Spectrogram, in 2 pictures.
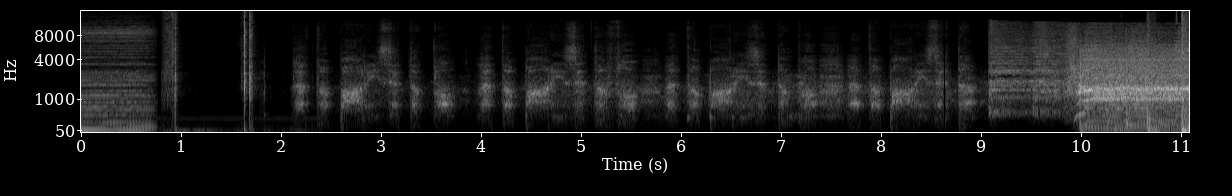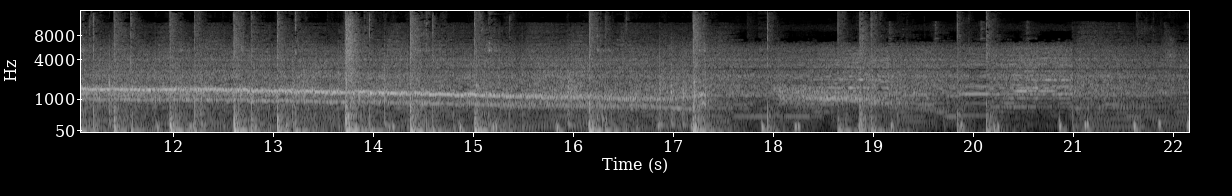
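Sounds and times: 
loud hard music: 0:09.2 - 0:22.1
punches hitting a punching ball backstage in a community hall: 0:10.5 - 0:21.9.

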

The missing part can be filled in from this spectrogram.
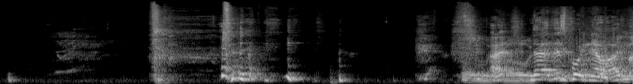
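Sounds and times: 
harsh coughs: 0:01.5 - 0:02.8
speech: 0:02.4 - 0:02.8, 0:05.0 - 0:06.3
laughter: 0:04.2 - 0:06.3.

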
